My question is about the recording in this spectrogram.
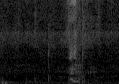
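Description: Near silence, with one faint, short, falling squeak from a kitten about one and a half seconds in.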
